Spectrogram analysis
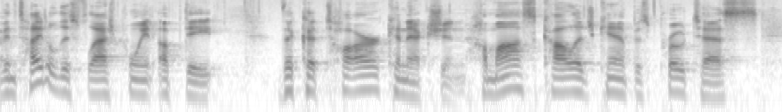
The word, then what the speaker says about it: Qatar: of the imagination, but it's more like Qatar. Okay, Qatar. So the tongue goes behind the roof, behind the teeth, your upper teeth, Qatar.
